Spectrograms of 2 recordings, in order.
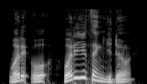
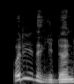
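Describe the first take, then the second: First: Quick, pressing mock TV host; imitating Chris Hansen. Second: Imitating Chris Hansen. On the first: Host confronting a caught predator, quick mock grilling. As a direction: fire the question fast like a sting interviewer. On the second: Host repeats question to caught man, quieter and knowing. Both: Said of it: "Chris Hansen fucking coming in".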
